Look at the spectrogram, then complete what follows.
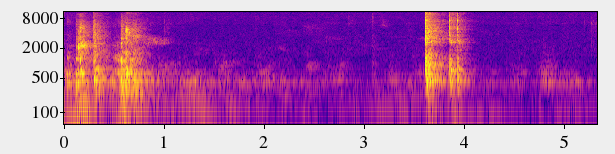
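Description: A few short knocks against quiet room tone: a cluster in the first second and a sharper double knock about three and a half seconds in.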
